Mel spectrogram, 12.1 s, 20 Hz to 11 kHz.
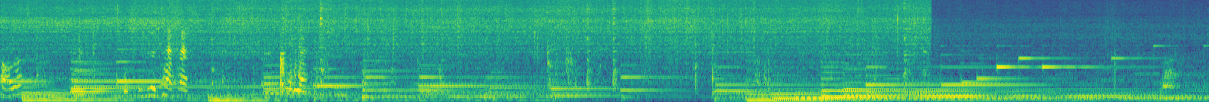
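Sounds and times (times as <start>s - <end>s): food sizzling in a pan: 0.0s - 12.0s.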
